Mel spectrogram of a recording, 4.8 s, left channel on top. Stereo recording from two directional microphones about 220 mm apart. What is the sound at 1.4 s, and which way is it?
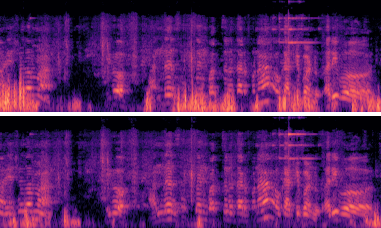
Speech, 15° left (ahead or behind).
